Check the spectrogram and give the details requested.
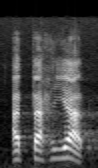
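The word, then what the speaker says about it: التحيات: 21 semuanya apa saja yang pertama attahiyat kata attahiyat di atas huruf dilafal attahiyat dan huruf di atas huruf ta dan huruf ya pada lafadz attahiyat kemudian di atas Huruf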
